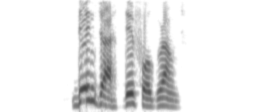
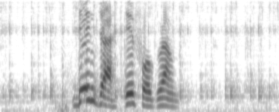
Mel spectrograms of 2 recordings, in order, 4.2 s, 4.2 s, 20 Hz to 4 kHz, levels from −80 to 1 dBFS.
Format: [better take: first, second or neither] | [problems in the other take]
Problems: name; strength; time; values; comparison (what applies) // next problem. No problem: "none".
first | background sound (Rain); 17 dB below the speech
